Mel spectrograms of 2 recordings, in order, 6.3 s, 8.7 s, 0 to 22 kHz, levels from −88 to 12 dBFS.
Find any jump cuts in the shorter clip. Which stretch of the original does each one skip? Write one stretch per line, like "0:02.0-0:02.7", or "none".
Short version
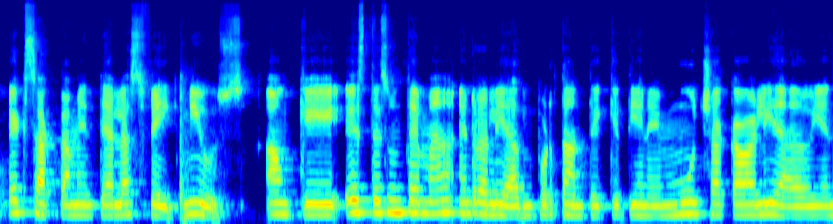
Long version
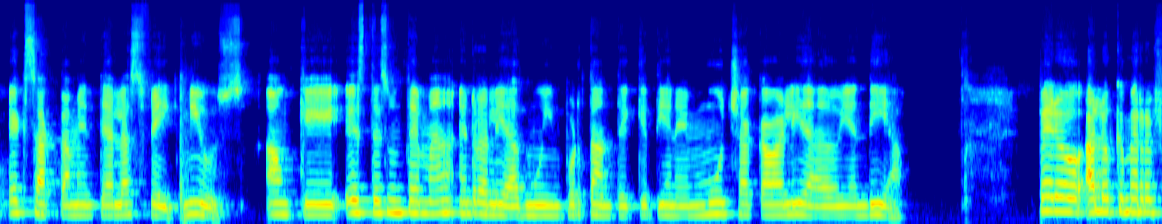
0:03.9-0:04.1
